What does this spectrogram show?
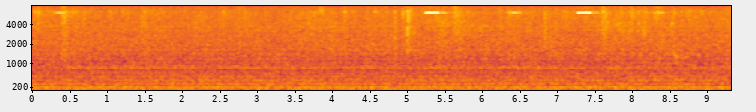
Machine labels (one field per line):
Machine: fan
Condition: normal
